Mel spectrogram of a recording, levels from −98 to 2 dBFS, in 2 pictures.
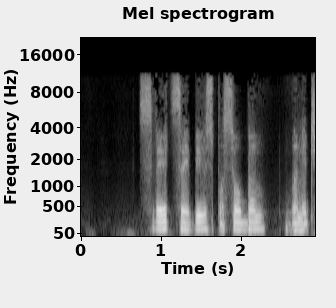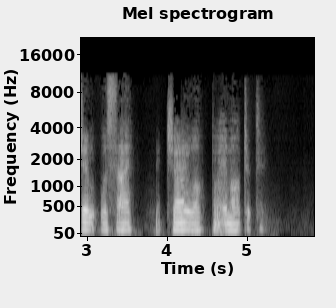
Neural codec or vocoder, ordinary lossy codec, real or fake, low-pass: codec, 44.1 kHz, 0.9 kbps, DAC; MP3, 48 kbps; fake; 19.8 kHz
